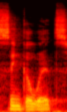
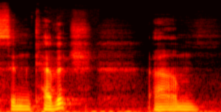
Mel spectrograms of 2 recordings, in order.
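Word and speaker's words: Sienkiewicz: problem saying his name it's not cinco wits or psychic coup it's it's sin Kevin if you know how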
